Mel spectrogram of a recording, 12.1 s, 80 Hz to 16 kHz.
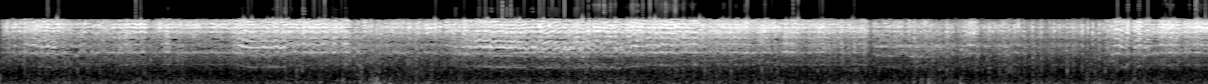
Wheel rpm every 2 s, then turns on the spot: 220, 220, 220, 220, 220, 230.
none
